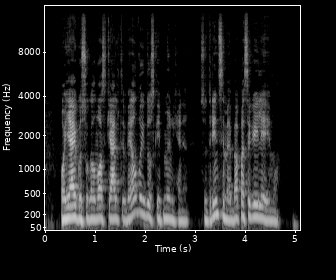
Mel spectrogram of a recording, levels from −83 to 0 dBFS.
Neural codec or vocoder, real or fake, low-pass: none; real; 14.4 kHz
